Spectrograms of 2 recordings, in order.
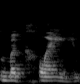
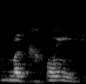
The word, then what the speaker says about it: McLean: it's a really common popular last name it's pronounced mlan so think of it like m c n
